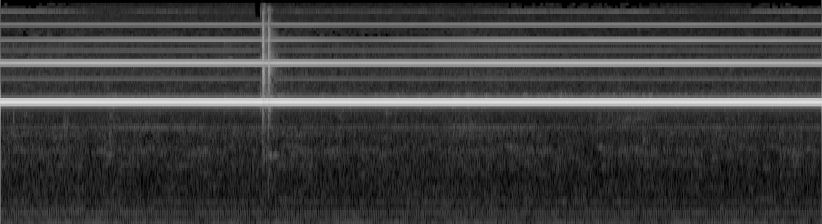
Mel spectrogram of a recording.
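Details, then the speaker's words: Fire alarm panel lamp test: steady high-pitched electronic sounder tone for about five seconds with faint low hum beneath; display and sounder working normally. "so let's hit the lamp test as you can see everything on the screen is working good and then you see it lasts for about maybe like five seconds"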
